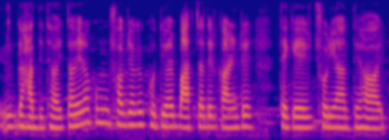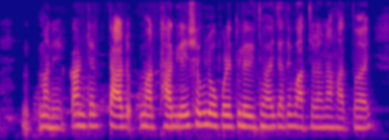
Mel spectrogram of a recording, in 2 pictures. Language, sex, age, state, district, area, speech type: Bengali, female, 18-30, West Bengal, Dakshin Dinajpur, urban, spontaneous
